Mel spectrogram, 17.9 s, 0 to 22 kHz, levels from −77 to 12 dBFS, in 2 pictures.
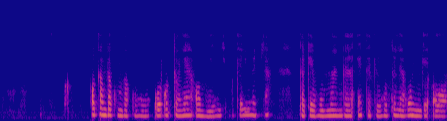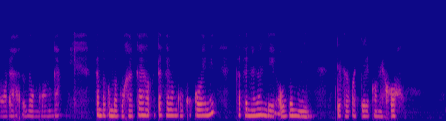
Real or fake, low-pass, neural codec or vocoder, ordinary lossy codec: fake; 7.2 kHz; codec, 16 kHz, 2 kbps, FreqCodec, smaller model; AAC, 32 kbps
